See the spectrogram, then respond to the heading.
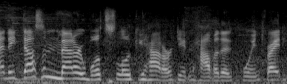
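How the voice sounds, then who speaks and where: Someone with a non-native accent talks at a very fast pace over noticeable background noise. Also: woman. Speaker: esports caster. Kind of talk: live commentary.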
